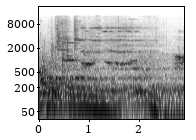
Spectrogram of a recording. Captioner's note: tires screech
